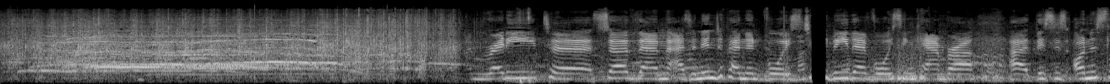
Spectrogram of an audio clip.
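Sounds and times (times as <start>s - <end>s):
supporters cheering and applauding Senator Fatima Payman in Western Australia: 0.0s - 4.8s
speech: 5.0s - 11.0s.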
